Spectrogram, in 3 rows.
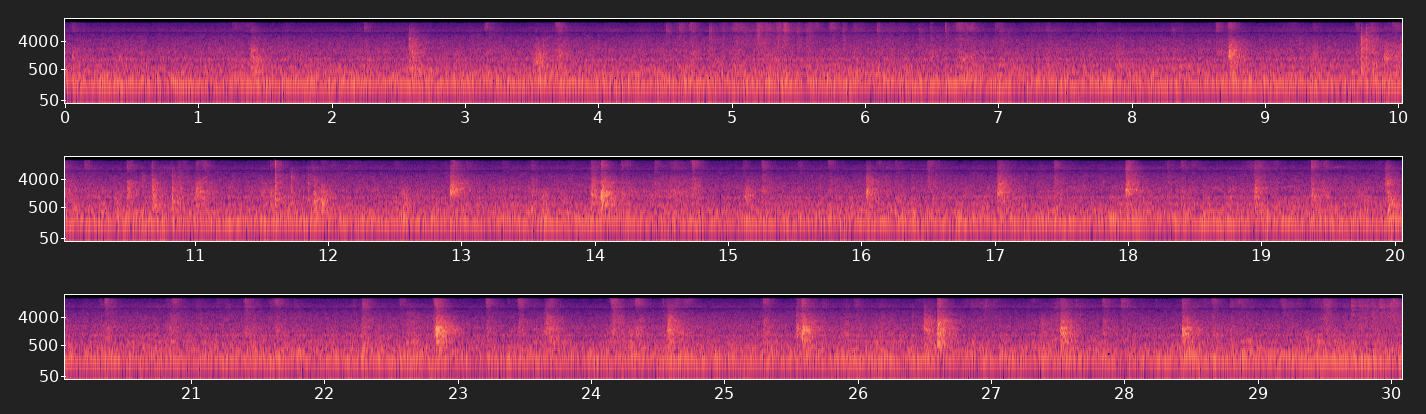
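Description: Indesit IDC8T3 condenser tumble dryer running mid-cycle: a steady motor-and-fan hum with irregular light clicks and knocks scattered through it, one sharper knock near the three-quarter mark.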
